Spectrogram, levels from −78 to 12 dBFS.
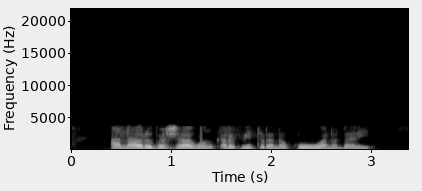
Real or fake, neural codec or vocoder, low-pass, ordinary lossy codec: real; none; 3.6 kHz; Opus, 64 kbps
